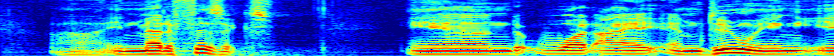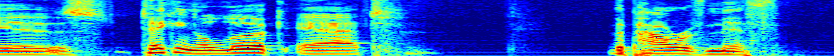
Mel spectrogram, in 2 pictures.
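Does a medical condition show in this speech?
No.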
